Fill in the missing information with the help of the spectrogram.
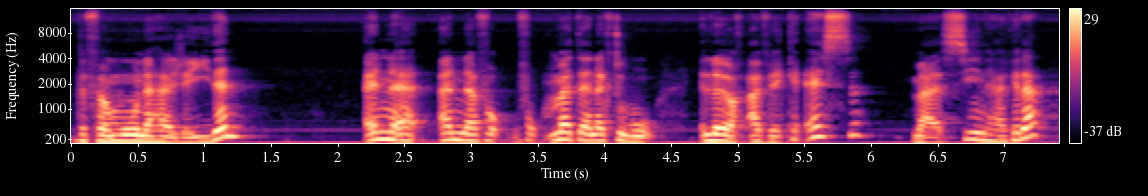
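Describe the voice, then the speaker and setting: A man leads a French spelling lesson in a language other than French, explaining each step in turn. He asks and answers his own questions and slowly dictates examples, speaking in a voice that's a little high.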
